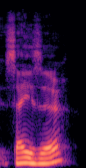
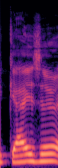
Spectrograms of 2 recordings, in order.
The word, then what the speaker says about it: Kaiser: Yeah, in French, they say Caesar. And I always say no, it's actually Kaiser.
